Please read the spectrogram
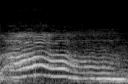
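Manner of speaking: long high-pitched "ahh"; mock orgasmic cry; imitated climax moan. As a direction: let out a drawn-out high moan. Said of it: "And my friend goes".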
